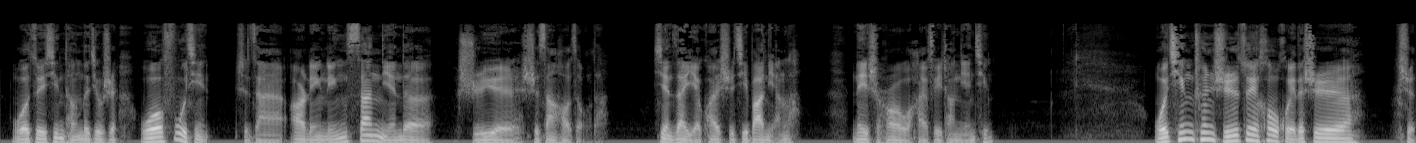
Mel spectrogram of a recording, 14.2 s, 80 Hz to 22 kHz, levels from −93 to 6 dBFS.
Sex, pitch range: male, 90-120 Hz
